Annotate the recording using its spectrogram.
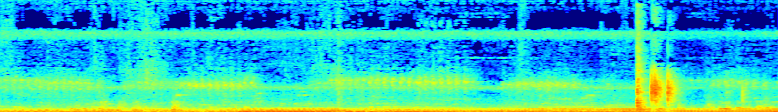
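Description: Several men chatter in the background.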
